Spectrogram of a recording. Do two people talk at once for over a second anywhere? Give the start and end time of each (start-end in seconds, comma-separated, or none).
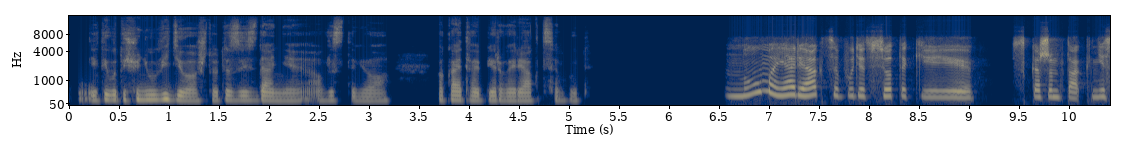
none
